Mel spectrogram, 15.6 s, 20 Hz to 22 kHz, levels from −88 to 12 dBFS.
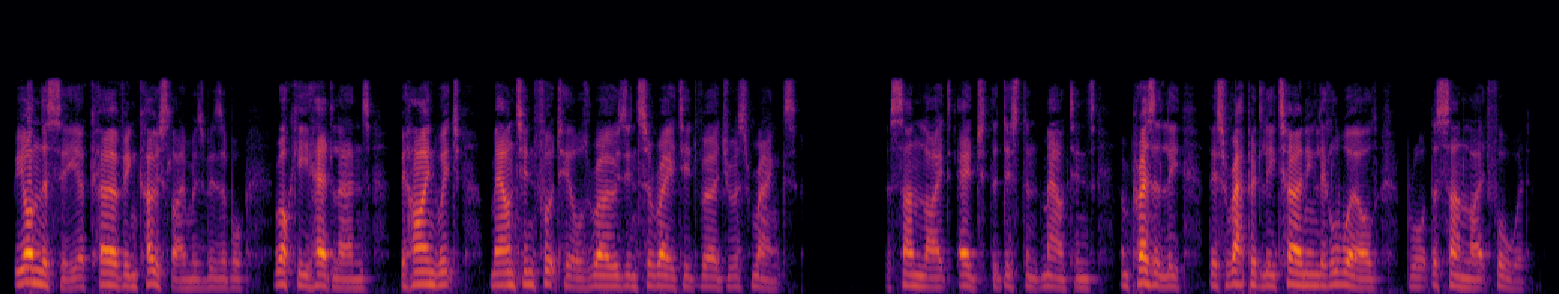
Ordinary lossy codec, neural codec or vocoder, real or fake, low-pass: Opus, 64 kbps; none; real; 7.2 kHz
